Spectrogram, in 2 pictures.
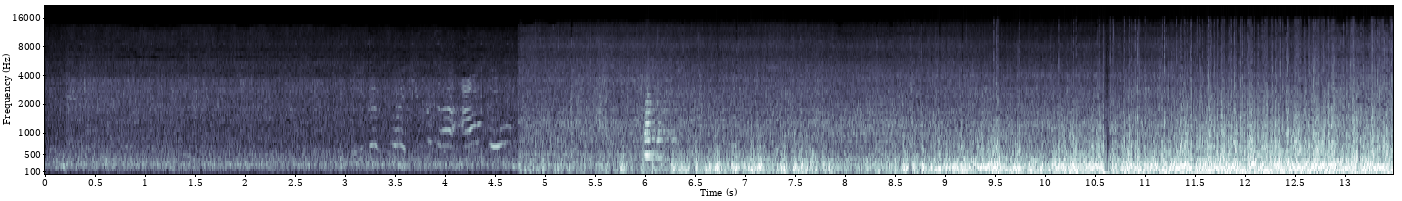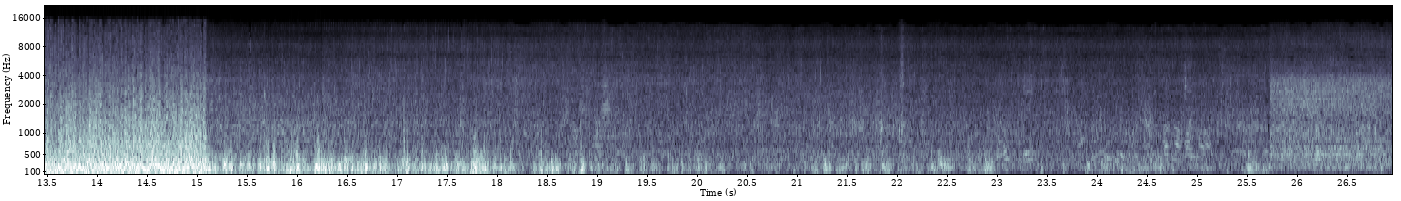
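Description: Bicycle tyres hiss on a wet road.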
